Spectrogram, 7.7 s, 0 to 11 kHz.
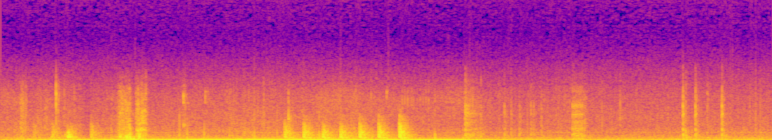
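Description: Someone raps on a door in a 1940s mystery drama, a series of several quick knocks in clusters over a low rumbling background, fairly close and clear.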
